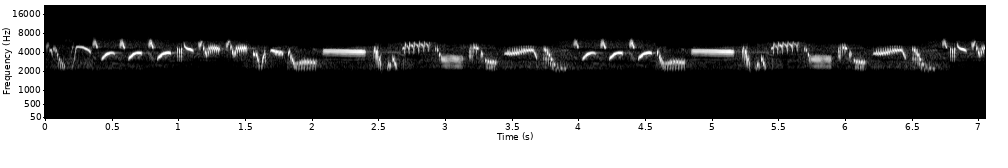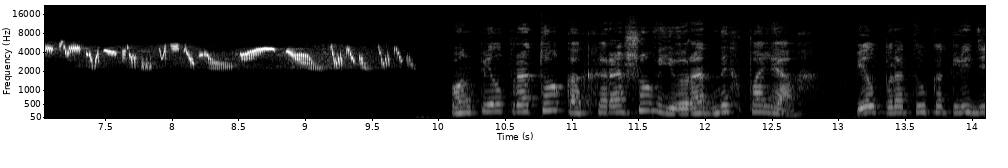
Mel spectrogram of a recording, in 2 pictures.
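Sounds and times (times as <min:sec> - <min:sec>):
skylark singing: 0:00.0 - 0:09.9
speech: 0:01.2 - 0:01.6, 0:07.0 - 0:07.6, 0:10.1 - 0:14.0.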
